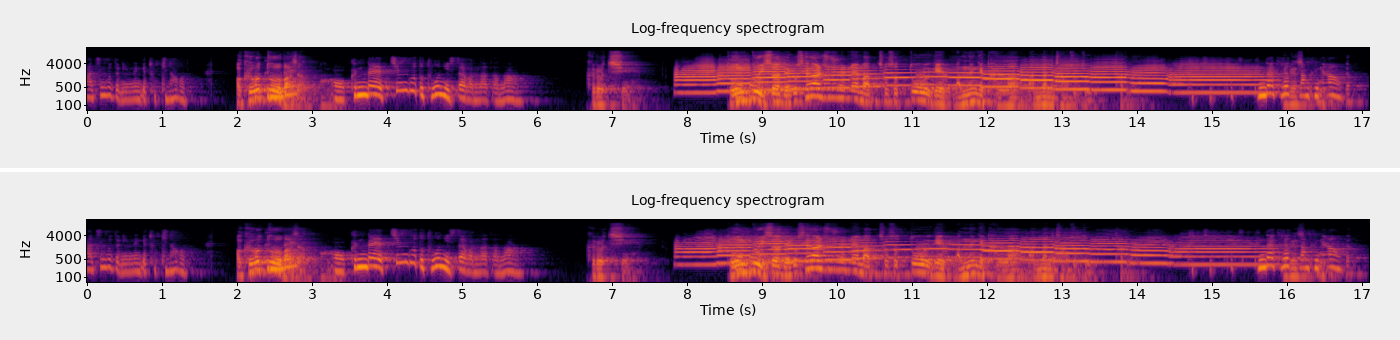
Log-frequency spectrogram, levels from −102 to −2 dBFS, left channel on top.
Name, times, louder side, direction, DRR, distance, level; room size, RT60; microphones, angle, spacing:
voice 1, 0.0-1.4 2.2-2.8 3.3-5.8 8.6-9.0 14.7-15.0 15.6-16.8, left 1 dB, 15° left, 8 dB, 0.7 m, -37 dB
voice 2, 2.0-3.3 6.7-7.3 8.5-13.4 13.7-13.9 16.0-16.2 16.4-16.5, left 1 dB, 50° left, 8 dB, 1.8 m, -35 dB
Trumpet, 7.8-15.9, left 4 dB, 85° left, 1.6 m, -32 dB
22.5 x 17.5 x 8.4 m, 0.90 s
head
